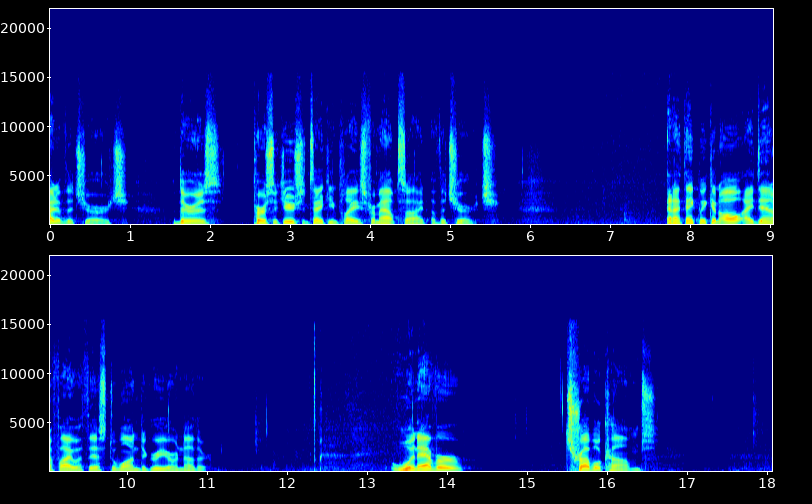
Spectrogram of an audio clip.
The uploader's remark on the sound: This sermon was preached on Sunday, April 25, 2021 from the pulpit of Grace Community Church in Berea, KY.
